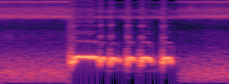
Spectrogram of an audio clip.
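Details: Single phrase from a zebra dove challenge call, 'ngerot ngayer' style, used as a lure to make doves descend: six quick, evenly pitched cooing notes in under a second, hiss before and after.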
